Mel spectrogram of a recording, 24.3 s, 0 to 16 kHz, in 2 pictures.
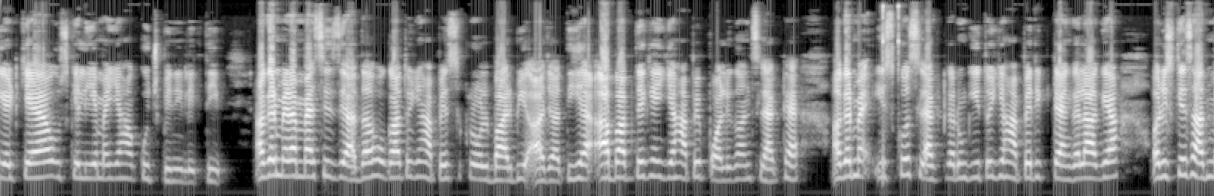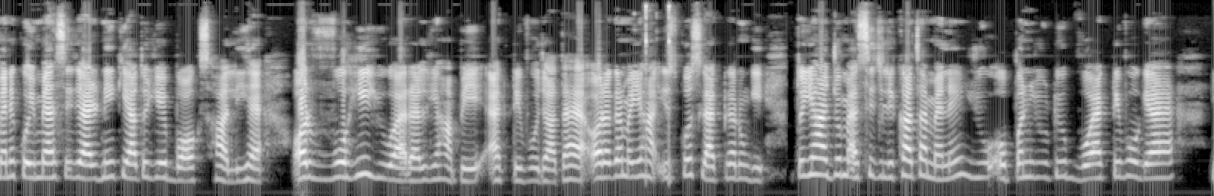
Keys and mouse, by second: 8.5 click, 18.1 click.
